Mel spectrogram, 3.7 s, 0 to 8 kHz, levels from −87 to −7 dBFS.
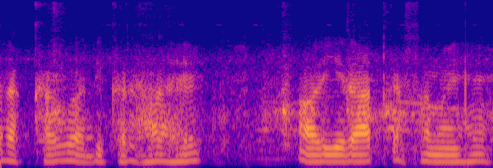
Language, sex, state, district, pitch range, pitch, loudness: Hindi, male, Uttar Pradesh, Jalaun, 120-130 Hz, 125 Hz, -31 LUFS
